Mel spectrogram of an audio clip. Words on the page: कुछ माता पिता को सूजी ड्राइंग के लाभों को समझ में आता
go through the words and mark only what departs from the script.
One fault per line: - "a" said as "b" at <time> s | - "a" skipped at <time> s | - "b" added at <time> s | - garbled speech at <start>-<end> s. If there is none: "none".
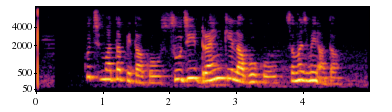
none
